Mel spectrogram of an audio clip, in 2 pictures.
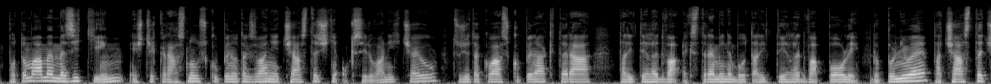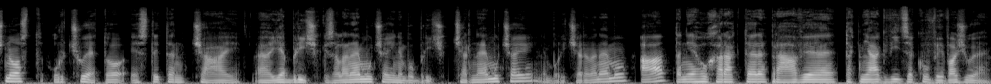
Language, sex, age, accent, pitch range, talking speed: Czech, male, 30-49, native, 95-115 Hz, 165 wpm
